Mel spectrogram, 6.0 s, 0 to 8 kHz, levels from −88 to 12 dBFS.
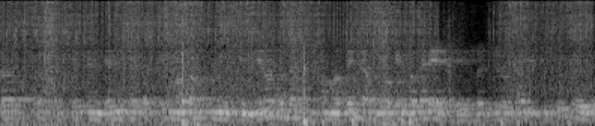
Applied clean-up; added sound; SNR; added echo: none; Bicycle; 5 dB; reverberation time 0.8 s.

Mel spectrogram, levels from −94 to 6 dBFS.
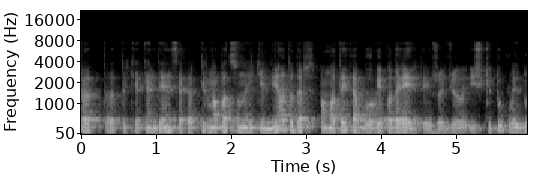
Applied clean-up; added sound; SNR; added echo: none; none; none; none.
